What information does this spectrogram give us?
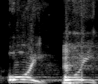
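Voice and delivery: strong, high-pitched Australian call; mock heavy-duty Australian accent. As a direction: call it out in thick, heavy Aussie. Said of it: "heavy, strong, like".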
